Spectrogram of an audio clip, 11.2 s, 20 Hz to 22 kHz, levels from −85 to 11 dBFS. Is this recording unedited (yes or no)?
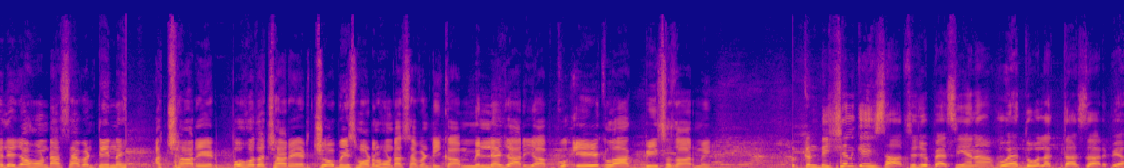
no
